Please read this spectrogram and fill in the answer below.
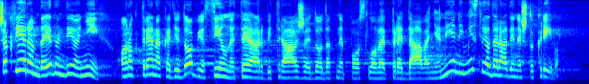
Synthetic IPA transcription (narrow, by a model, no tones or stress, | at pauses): t͡ʃakʋʲje̞ɾujemd̪aje̞d̪and̪io̞ɲiːx | o̞noɡt̪ɾeːnakad̪jed̪o̞bio̞siːlˠne̞t̪e̞ːaɾbit̪ɾaːʒed̪o̞d̪at̪ne̞po̞slˠo̞ʋe̞pɾe̞d̪aːʋaɲanije̞nimislio̞d̪aɾaːd̪ine̞ʃt̪o̞kɾiːʋo̞̰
